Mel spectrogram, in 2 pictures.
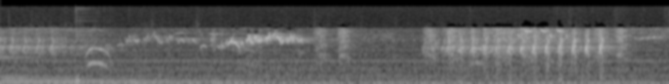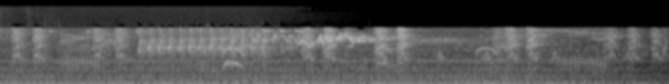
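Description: Small birds chirping and singing, with fast rattling trills that come in two long runs. A low drone stops a few seconds in.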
